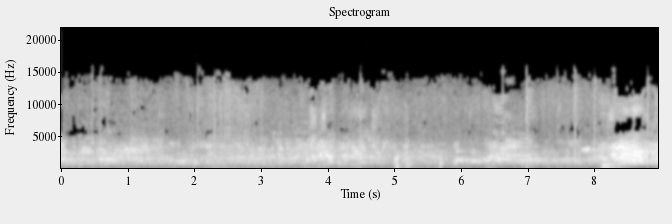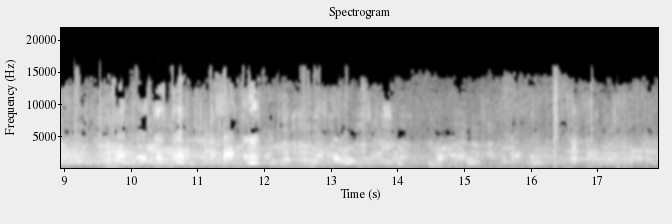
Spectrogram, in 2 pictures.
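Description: Children shout excitedly across an open field.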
